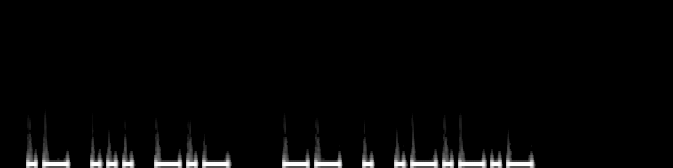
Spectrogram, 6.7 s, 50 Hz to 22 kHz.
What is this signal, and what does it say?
Morse code, heard as a keyed tone, about 15 wpm, 700 Hz. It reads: ASK ME.
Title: Sentences from Top 1000 Words - Review Part 5 - 15wpm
